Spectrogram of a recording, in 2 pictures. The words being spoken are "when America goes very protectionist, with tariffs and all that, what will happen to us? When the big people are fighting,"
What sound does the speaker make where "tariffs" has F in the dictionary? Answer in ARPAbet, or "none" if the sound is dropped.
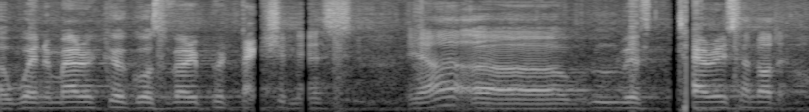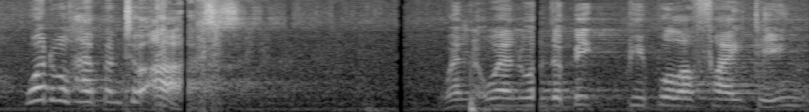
none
